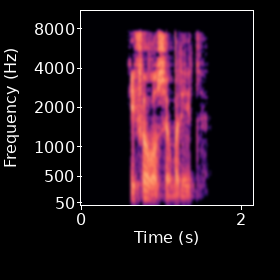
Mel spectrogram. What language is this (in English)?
Catalan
